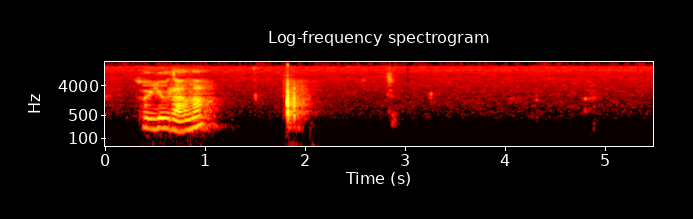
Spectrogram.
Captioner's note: speaks in foreign language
